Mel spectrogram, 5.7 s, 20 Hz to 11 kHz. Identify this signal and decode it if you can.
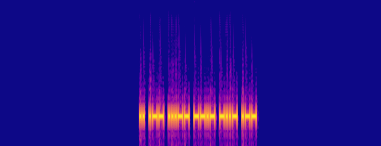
Morse code, heard as a keyed tone, about 49 wpm, 700 Hz. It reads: IW3QXW
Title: DXCC-100 Call Signs - 6 Characters - 50wpm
